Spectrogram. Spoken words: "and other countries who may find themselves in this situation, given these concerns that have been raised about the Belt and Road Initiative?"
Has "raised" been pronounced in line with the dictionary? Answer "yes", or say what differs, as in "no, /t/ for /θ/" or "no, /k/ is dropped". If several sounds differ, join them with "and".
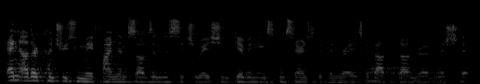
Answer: yes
